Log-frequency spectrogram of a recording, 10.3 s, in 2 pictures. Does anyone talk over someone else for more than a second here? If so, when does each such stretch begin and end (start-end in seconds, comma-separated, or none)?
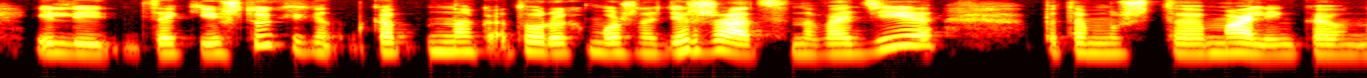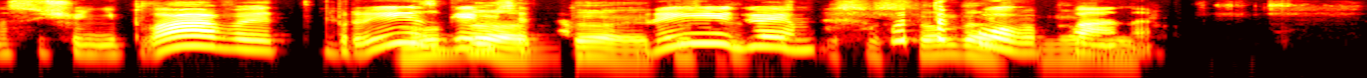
6.6-9.4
